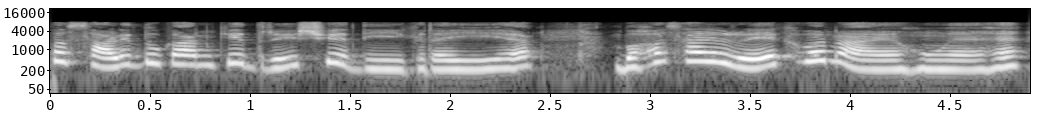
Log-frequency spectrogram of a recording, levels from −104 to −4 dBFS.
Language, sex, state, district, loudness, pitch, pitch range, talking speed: Hindi, female, Jharkhand, Garhwa, -15 LUFS, 275 Hz, 230-360 Hz, 160 wpm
